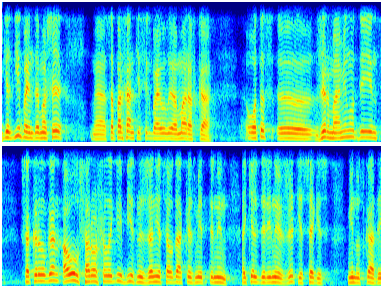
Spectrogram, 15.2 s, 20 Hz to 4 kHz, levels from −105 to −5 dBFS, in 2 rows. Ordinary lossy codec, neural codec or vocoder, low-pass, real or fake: Opus, 16 kbps; codec, 24 kHz, 0.9 kbps, DualCodec; 3.6 kHz; fake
